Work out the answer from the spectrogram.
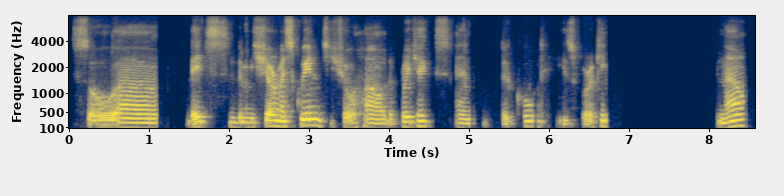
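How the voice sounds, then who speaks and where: A young man talks through his coding project on a video call. He speaks very slowly, pausing on filler sounds, and his voice is strongly gravelly. The audio is a little dull and lo-fi. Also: mid-range voice, steady tone. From Rwanda. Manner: hesitant, many filler sounds. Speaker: student presenting a coding project. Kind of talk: screen-share software demo.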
